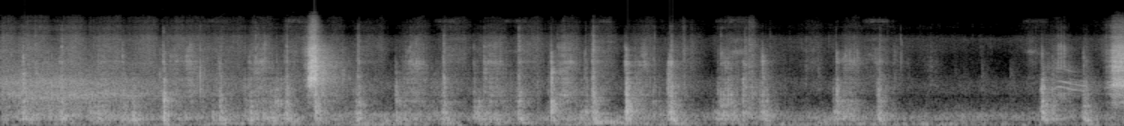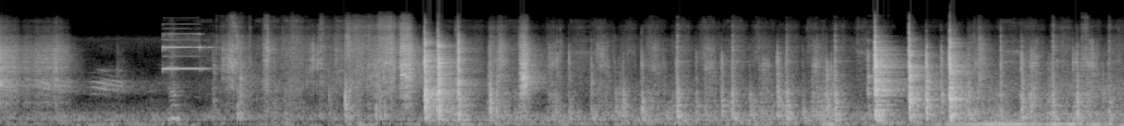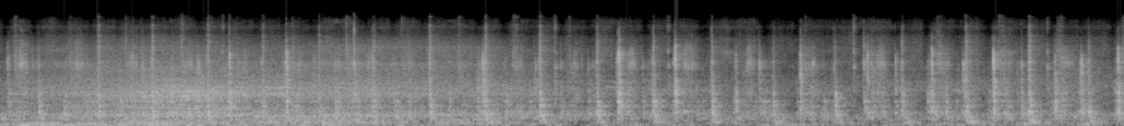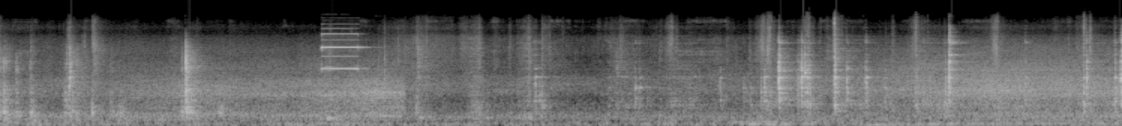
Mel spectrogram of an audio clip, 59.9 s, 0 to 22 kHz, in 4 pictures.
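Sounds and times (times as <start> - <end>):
steady background noise: 0.0 - 59.9
short high beep: 17.2 - 17.8, 49.2 - 49.9.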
